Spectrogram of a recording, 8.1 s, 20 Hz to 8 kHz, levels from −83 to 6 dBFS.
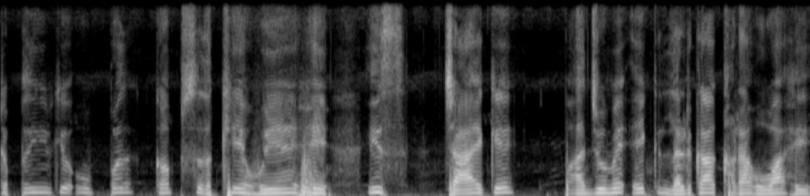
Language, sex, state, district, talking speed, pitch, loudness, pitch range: Hindi, male, Uttar Pradesh, Varanasi, 125 wpm, 170 Hz, -17 LUFS, 150-180 Hz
